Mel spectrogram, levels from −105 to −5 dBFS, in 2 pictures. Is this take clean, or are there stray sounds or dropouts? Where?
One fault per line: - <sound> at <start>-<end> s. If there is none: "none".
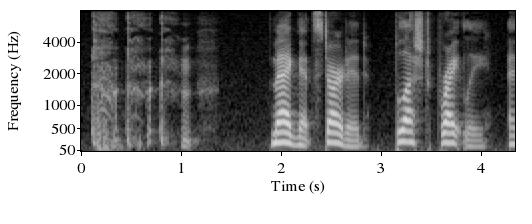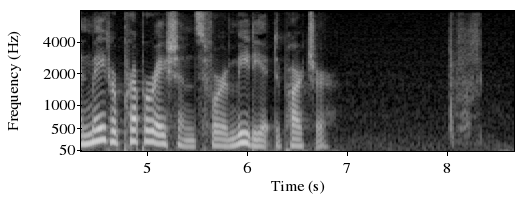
- cough at 0.1-1.4 s
- sigh at 8.0-8.4 s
